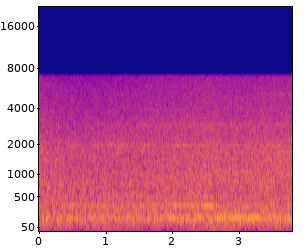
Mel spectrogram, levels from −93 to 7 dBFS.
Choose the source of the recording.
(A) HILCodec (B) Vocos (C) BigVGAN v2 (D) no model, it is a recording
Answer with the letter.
D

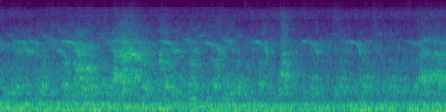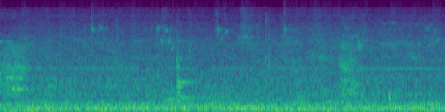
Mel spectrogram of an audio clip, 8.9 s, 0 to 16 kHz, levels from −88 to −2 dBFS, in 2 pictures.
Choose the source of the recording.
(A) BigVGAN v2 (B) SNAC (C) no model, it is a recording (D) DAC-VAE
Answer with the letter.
C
